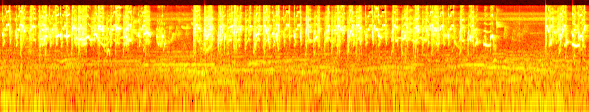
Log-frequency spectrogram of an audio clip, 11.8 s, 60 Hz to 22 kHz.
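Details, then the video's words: Kacer tarung, the fighting-style song of an Oriental magpie-robin, 17 August 2021: long dense bursts of high chattering and whistled notes separated by short silent breaks. "KACER TARUNG"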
